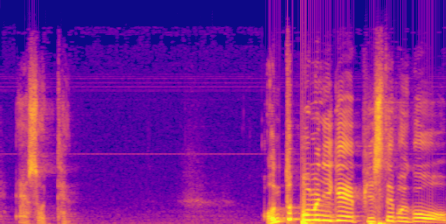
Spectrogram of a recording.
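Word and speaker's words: ἔσωθεν: 보면 굉장히 소리가 비슷합니다 것은 엑소 텐 속은 에소 텐 거의 발음이 비슷합니다 그래서 거의 구별이 안 되는 것처럼 보입니다 그러나 극명하게 지금 대조 되고 있습니다 엑소 팬 에소텍 언뜻 보면 이게 비슷해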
